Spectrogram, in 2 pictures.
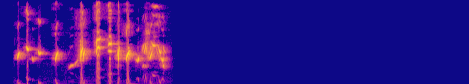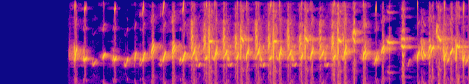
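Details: Goldfinch singing: a short burst of tinkling, high chirps, a pause of several seconds, then a long continuous stream of liquid twitters and fine buzzy trills.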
